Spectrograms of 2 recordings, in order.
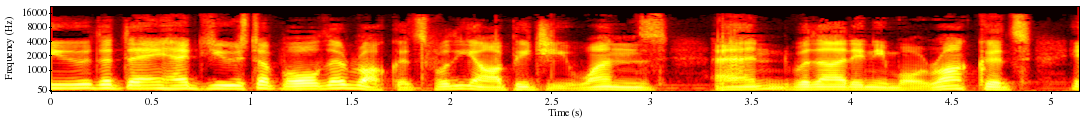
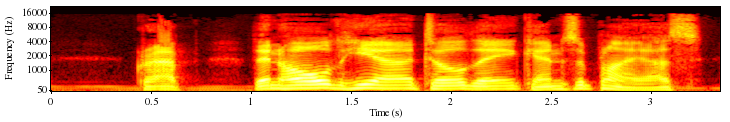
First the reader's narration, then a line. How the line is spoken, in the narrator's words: Tyria sighed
